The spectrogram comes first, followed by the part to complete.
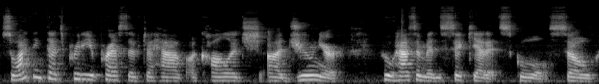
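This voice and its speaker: At a moderate pace, a normal speaking voice moves with lively intonation. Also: woman, medium pitch for a woman. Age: 50s. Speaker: network marketing distributor. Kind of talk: testimony. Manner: casual, conversational.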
